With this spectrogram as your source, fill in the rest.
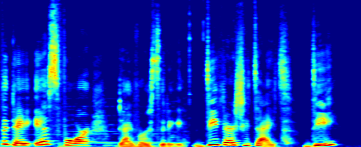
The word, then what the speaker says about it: diversiteit: Diversiteit *begins pronunciation of word* -Di- -ver- -si- -teit- Juvia's Place is always bringing the 'diversiteit".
